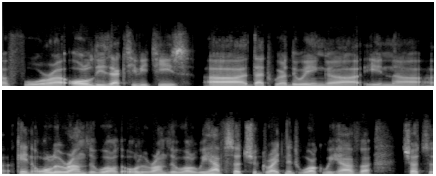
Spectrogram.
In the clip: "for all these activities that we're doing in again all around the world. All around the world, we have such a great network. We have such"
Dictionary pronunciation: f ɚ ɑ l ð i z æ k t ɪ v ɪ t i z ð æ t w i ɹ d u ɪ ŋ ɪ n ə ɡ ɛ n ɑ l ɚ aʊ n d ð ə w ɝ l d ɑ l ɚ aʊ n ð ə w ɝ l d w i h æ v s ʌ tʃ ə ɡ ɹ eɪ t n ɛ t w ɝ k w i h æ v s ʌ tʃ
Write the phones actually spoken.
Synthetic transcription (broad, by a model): f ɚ ɑ l ð i z æ k t ɪ v ɪ t i z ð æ t w i ɹ d u ɪ ŋ ɪ n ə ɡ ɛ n ɑ l ɚ aʊ n d ð ə w ɝ l d ɑ l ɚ aʊ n ð ə w ɝ l d w i h æ v s ʌ tʃ ə ɡ ɹ eɪ t n ɛ t w ɝ k w i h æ v s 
